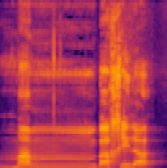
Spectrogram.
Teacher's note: नून साकिन के बाद बा रहा है, इसलिए नून साकिन को मीम से बदल कर गुन्ना और इख्फा के साथ पढ़ेंगे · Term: इक़लाब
